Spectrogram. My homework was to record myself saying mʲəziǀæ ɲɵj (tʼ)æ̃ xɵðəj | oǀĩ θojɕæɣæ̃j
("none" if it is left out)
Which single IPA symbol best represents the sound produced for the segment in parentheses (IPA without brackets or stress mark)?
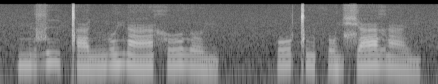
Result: ɾ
